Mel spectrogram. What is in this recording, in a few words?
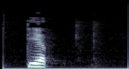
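"tiep8", Teochew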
